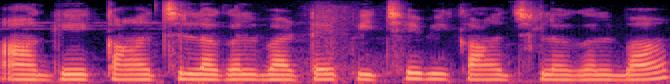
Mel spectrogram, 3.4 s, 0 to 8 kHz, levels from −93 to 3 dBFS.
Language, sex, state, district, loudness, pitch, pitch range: Bhojpuri, female, Uttar Pradesh, Ghazipur, -17 LUFS, 175 Hz, 175-180 Hz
